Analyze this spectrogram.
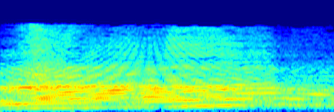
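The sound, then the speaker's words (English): A Star Wars speeder bike starting up and driving off: a loud, smooth electronic engine hum with layered humming tones that shift and waver, heard alone. “Finally, Ben activated the bike and turned.”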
